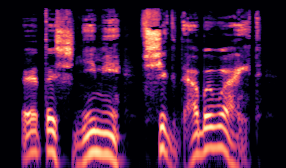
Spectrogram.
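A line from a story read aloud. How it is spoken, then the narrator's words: Mumbling. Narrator (Russian): пробурчал мистер Мандевиль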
